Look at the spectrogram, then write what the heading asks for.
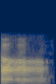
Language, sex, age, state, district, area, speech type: Assamese, male, 45-60, Assam, Goalpara, urban, conversation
